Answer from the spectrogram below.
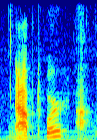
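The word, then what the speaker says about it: Abwehr: It's A-B-W-E-H-R. – Aptwer? – Aptwer.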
